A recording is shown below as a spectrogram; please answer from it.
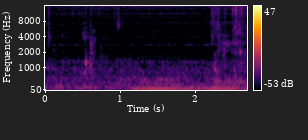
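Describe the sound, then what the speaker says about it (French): Water poured into a soup pot while cooking an iftar meal, a soft splashing and dripping that grows to a steady low gushing fill partway through, close by with no talk. "je vais encore rajouter de l'eau"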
